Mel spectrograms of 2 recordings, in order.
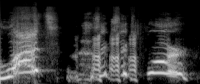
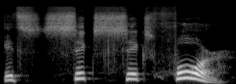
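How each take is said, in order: First: Very high, stretched-out mock shriek; re-enacted kid's panic, voice way up; panicked disbelief. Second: Very slow, each number stretched apart; retold slow, deliberate announcement; drawn-out reveal. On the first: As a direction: screech the numbers back in horror. Retold child's panicked reaction to reveal. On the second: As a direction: deliver the prankster dad's verdict with long suspense. Joker dad's slow mock-grave reveal.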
